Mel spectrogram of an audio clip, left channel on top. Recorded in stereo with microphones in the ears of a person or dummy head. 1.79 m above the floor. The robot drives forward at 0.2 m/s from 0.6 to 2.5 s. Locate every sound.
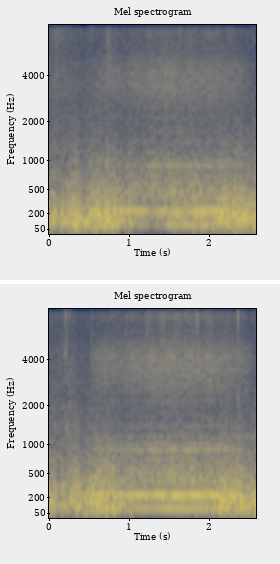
Only background noise.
